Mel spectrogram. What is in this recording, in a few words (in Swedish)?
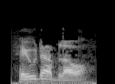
"fodabla", skanska ord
